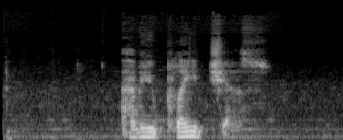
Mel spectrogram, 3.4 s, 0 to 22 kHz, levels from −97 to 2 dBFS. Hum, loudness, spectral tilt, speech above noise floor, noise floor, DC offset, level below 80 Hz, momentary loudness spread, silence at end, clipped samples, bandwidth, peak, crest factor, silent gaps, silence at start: none; -22 LUFS; -8 dB/octave; 36 dB; -57 dBFS; under 0.1%; -54 dBFS; 20 LU; 0.8 s; under 0.1%; 7 kHz; -4 dBFS; 20 dB; none; 0.05 s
